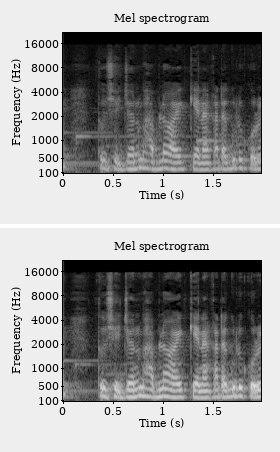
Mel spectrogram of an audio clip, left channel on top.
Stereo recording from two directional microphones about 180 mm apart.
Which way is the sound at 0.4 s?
25° right (ahead or behind).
